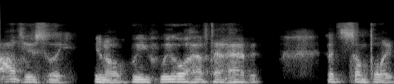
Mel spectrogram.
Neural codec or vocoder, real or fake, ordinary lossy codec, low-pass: codec, 16 kHz, 2 kbps, FreqCodec, smaller model; fake; AAC, 32 kbps; 7.2 kHz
